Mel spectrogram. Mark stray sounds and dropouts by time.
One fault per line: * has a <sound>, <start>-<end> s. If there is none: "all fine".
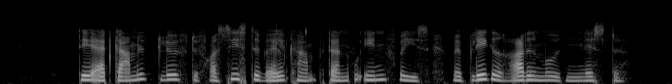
* has a dropout, 3.5-3.6 s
